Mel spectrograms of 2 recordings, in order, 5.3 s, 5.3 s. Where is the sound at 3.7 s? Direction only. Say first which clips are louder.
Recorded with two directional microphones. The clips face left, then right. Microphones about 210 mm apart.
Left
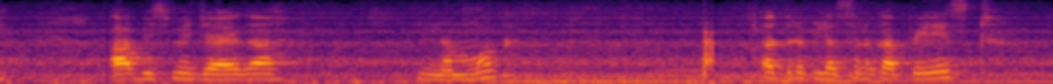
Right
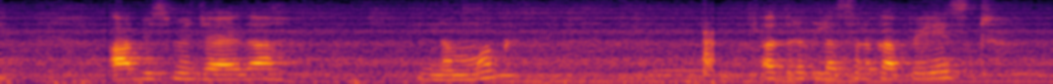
Left 3 dB; 15° left (ahead or behind).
